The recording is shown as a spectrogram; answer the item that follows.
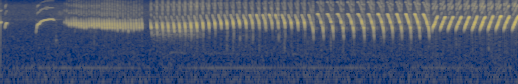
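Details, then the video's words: Canary song for masteran tutoring. A couple of whistled notes and a buzzy phrase lead into a long, fast, even trill that quickens and shifts pitch partway, over faint background hiss. "MASTERAN KENARI RAJIN BUNYI"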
